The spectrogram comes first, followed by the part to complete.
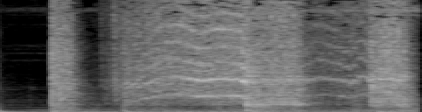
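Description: Background music with a steady beat, over which a cordless drill runs in one burst of about a second and a half, its motor whine wavering as it drives screws to fix wooden beams to the van's wall ribs.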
